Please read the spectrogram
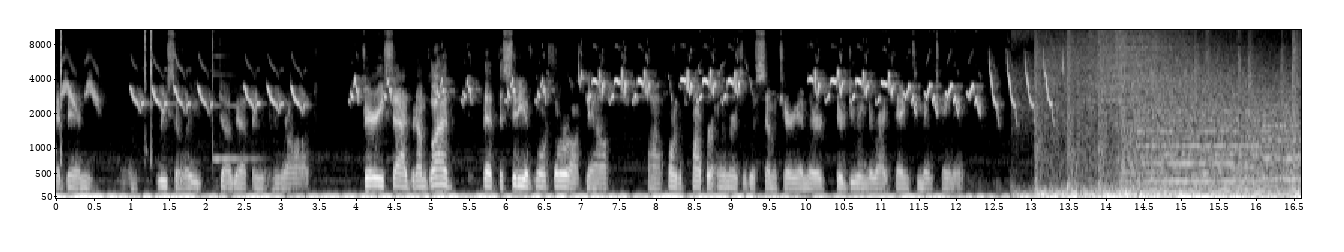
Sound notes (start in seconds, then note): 11.6 birds chirping; 12.8 dramatic music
